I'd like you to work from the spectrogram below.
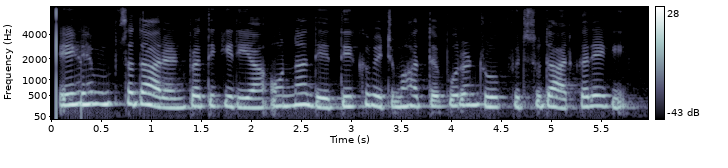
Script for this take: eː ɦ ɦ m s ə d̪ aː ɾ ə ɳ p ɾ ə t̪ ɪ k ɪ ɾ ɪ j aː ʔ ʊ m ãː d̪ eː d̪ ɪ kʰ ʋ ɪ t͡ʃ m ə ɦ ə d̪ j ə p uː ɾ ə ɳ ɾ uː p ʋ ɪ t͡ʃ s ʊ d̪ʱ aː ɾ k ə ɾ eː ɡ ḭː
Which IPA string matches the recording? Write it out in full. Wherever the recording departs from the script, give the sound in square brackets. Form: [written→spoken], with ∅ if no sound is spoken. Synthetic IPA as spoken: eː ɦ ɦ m s ə d̪ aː ɾ ə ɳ p ɾ ə t̪ ɪ k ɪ ɾ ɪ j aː ʔ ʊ [m→n] ãː d̪ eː d̪ ɪ kʰ ʋ ɪ t͡ʃ m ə ɦ ə [d̪→t̪] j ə p uː ɾ ə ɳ ɾ uː p ʋ ɪ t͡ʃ s ʊ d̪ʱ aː ɾ k ə ɾ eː ɡ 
